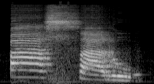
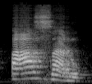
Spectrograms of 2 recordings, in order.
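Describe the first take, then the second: First: The middle consonant is a hissing s sound. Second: The middle consonant is a buzzing z sound. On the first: The speaker calls it right. "dois S's entre duas vogais A" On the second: The speaker calls it wrong. "Se eu tivesse só um S aqui, ficaria pássaro. Olha que estranho"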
